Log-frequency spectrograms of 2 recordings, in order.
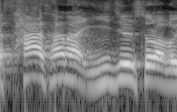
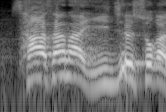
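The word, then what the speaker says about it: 사산화이질소: 4사나 이질소라고 읽어. N2 5 4 그대로 읽으면 되는 거예요. 4나 2 질소. 4사나 2질소가 되는 거야.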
